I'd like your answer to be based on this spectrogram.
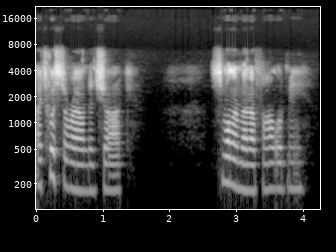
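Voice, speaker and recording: A woman's voice: fairly low pitch, level tone, unhurried, creaky, fairly bright tone, muffled recording. A woman gamer reading visual novel narration aloud, with casual asides of her own. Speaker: gamer doing a let's play. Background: game music.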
